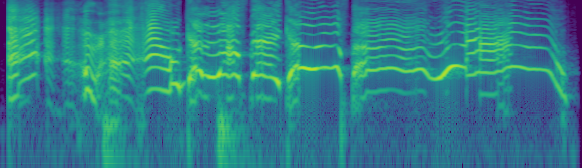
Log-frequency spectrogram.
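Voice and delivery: high screaming panic, get it off; mauled by a tiger. Acted. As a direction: shriek as a tiger grabs you. Mock tiger attack after greeting.

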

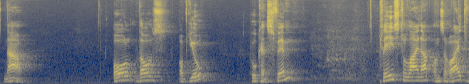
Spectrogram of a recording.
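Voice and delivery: captain instructing passengers to line up; captain's announcement. Acted. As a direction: give calm, careful orders to the passengers. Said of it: "the captain's voice comes over the speaker again".

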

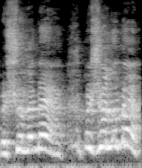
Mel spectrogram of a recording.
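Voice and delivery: high-pitched frantic calling out; mock screaming. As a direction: imitate a desperate scream for the mayor. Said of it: "She is screaming for".

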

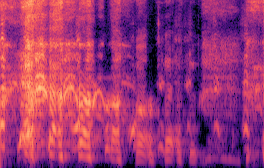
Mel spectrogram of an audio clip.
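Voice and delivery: long rising laugh. Real, not acted. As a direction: burst out laughing. Laughs at quarterback overthrowing receivers.

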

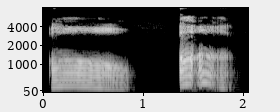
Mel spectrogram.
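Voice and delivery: high, drawn-out aha of realization; little students suddenly getting it; students' dawning aha. Acted.

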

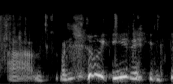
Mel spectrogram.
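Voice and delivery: amused, laughing question. Real, not acted. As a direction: laugh while asking it. She laughs at him eating.

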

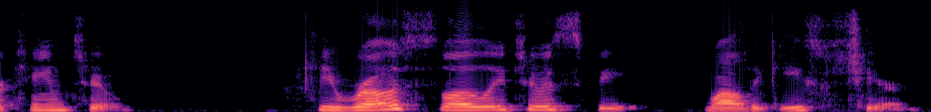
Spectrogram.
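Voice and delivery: plain reading voice

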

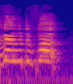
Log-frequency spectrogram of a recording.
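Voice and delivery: very high mock-baffled outburst; retold disbelief. Man handed the check unexpectedly, high mock disbelief. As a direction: pitch it way up, comically appalled.

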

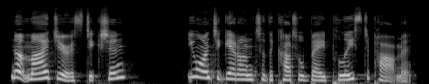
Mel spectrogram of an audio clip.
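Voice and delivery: loud, offhand cop brushing him off; bored cop. Pretend. Girl plays bored cop.

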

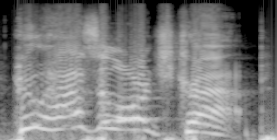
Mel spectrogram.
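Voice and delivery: disbelieving, pitch leaping way up; who on earth owns one?; a squeaky disbelieving question; incredulous. Real, not acted. Incredulous at the trap request.

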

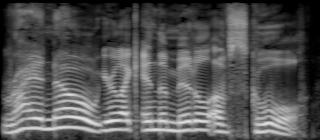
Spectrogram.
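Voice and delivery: high, loud retold protest, easing off; alarmed pleading. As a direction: call out to stop a friend's blunder. Voices alarmed reaction to the fight.

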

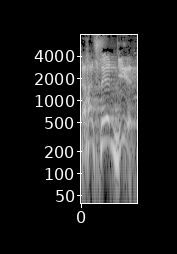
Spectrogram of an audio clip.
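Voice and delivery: high-pitched, hollered Texan command; Texan exorcist cowboy. Acted. Punchline of the Texorcist cartoon, hammed-up Texan holler. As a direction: order the demon out, cowboy-style. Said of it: "That's how they do it in Texas".

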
